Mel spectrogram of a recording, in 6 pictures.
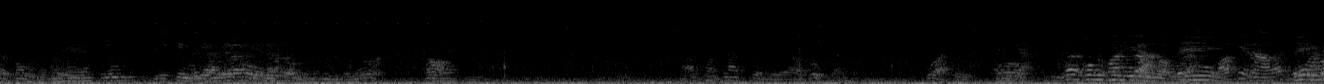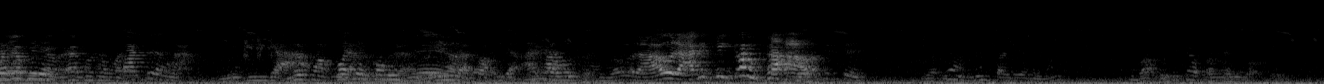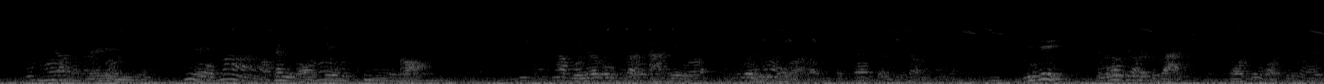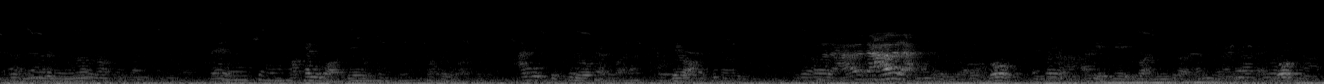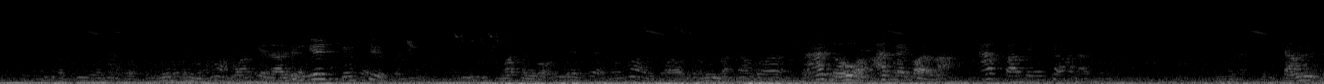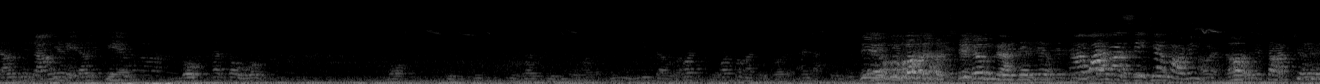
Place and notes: Riverside Park, A group of people to chat, Hot weather, Traffic Sound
